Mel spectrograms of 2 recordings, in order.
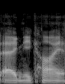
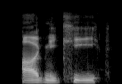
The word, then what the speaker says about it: Agni Kai: Also, hated how they also mispronounced Agni Kai as Agni Ki.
